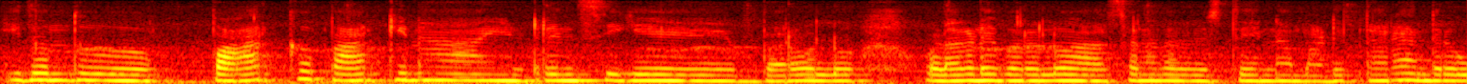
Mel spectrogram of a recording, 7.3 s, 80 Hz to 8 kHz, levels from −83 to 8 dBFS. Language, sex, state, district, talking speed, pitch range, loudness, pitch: Kannada, female, Karnataka, Gulbarga, 75 wpm, 205-220 Hz, -17 LUFS, 210 Hz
